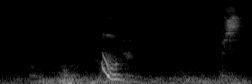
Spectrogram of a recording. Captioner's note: none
